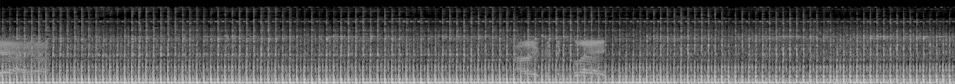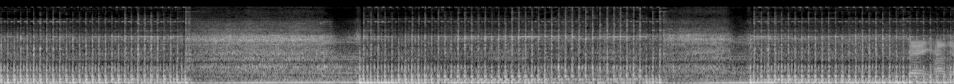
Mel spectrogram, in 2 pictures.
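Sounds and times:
engine droning: 0:00.0 - 0:19.0
rock drill hammering: 0:00.0 - 0:19.0.

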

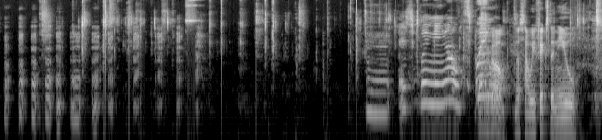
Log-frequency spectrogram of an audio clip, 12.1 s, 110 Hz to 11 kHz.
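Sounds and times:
screw creaking and squeaking: 0:00.9 - 0:04.4.

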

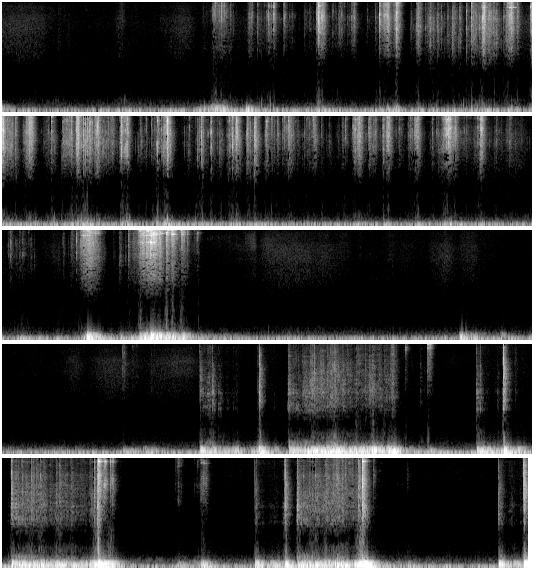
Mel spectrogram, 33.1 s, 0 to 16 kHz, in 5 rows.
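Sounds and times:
coins clinking in a cloth bag: 0:02.7 - 0:15.6
coins tipped onto a towel: 0:14.2 - 0:15.6.

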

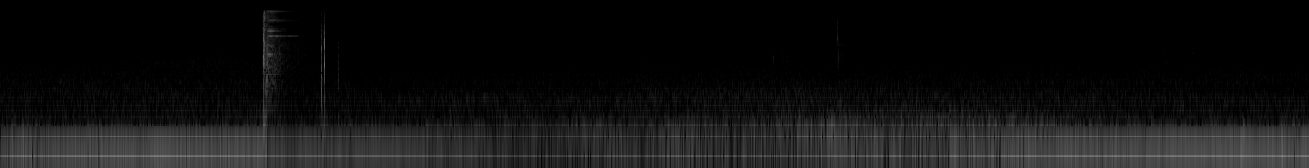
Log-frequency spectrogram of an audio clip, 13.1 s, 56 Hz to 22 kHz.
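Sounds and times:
low rumble: 0:00.0 - 0:13.0
pellet striking steel target: 0:02.6 - 0:03.4.

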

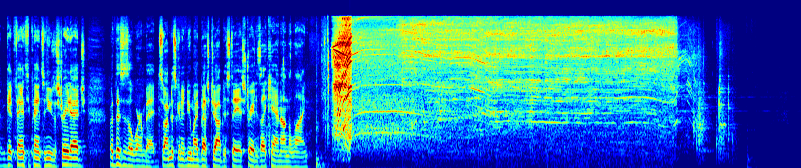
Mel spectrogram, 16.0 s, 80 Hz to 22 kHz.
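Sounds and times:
circular saw cutting wood: 0:06.6 - 0:14.3.

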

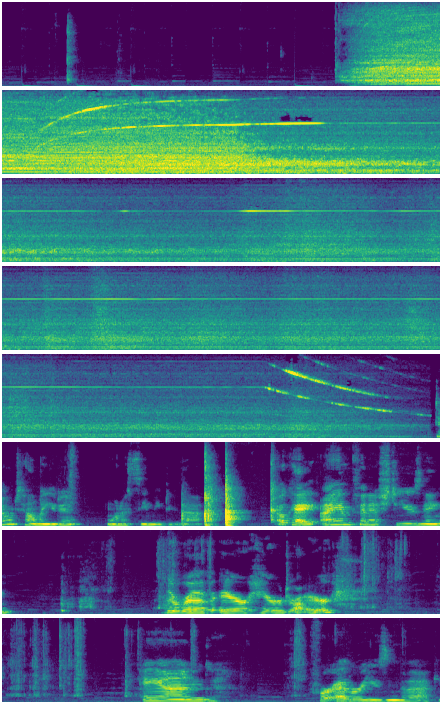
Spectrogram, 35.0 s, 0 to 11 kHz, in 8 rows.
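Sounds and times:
hair dryer suction motor whining: 0:03.4 - 0:21.8.

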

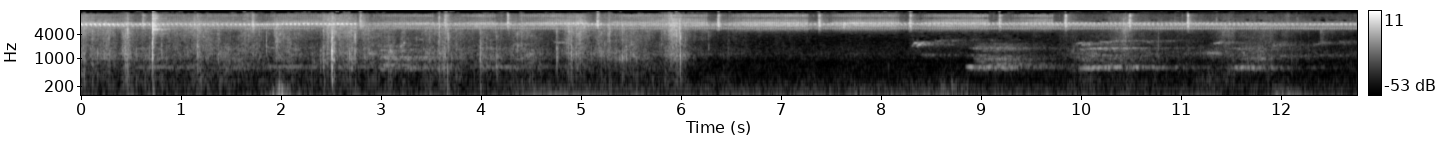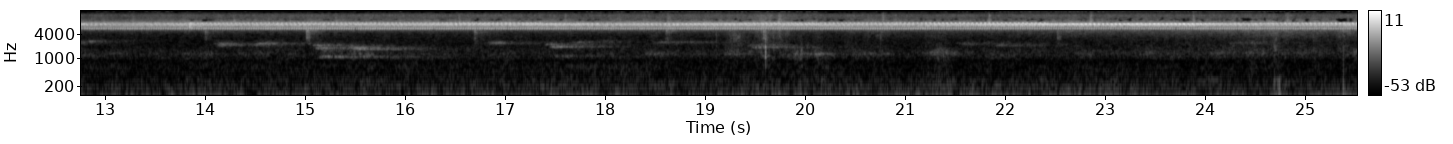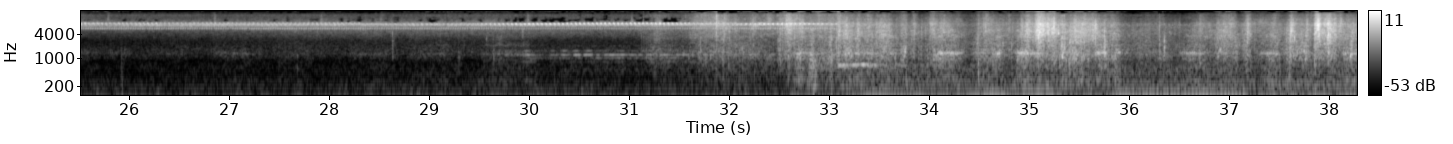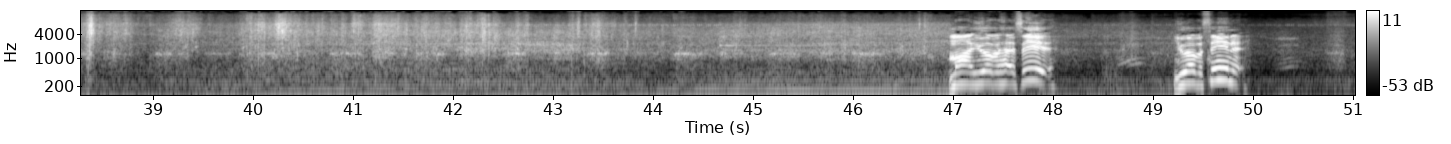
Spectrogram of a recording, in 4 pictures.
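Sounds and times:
distant hounds baying: 0:00.0 - 0:06.0, 0:08.8 - 0:12.7, 0:31.3 - 0:49.4
insects buzzing: 0:00.0 - 0:51.0.

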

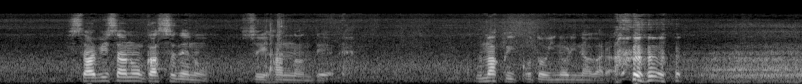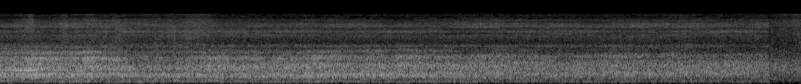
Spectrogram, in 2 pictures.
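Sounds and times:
gas stove burner hissing: 0:06.8 - 0:16.0
rice boiling: 0:06.8 - 0:16.0.

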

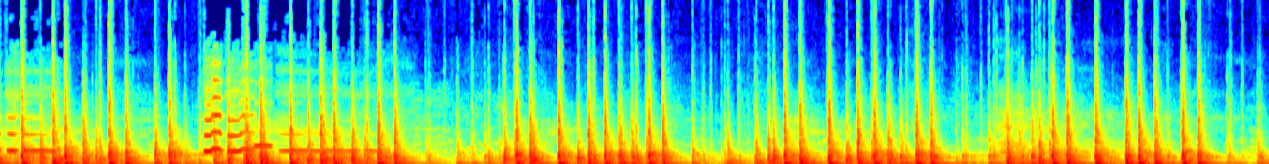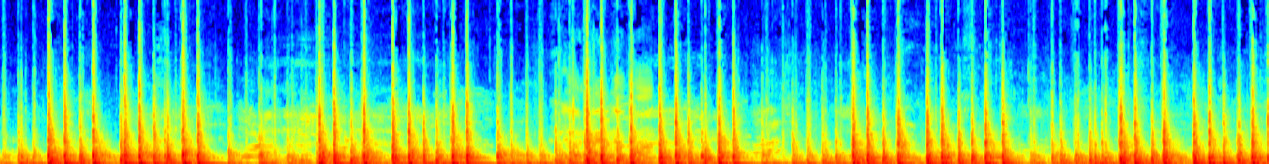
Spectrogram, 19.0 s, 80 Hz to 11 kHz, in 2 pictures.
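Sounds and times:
drums beaten in fast rhythm: 0:00.0 - 0:19.0.

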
